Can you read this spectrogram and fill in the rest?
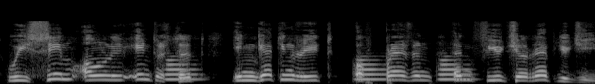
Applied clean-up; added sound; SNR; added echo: neural mask model RNNoise.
